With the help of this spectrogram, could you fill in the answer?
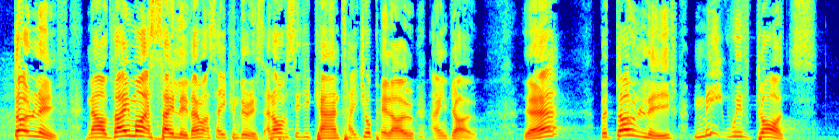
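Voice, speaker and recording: At a moderate pace, the voice has a London accent, a bright, sharp tone, and very wide pitch swings. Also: man, high pitch for a man. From London, Sidcup. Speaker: youth leader. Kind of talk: sermon. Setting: stage with audience.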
